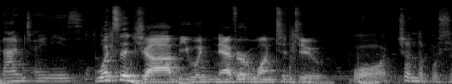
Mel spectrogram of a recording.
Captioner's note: 중국어로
